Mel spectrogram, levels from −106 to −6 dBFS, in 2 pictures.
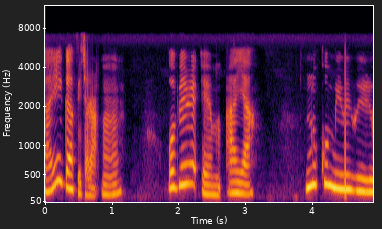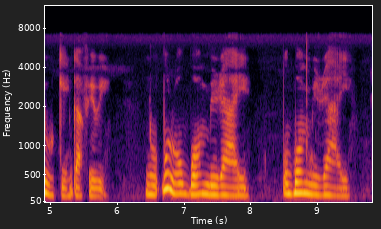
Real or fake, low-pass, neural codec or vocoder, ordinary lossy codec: real; 7.2 kHz; none; none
